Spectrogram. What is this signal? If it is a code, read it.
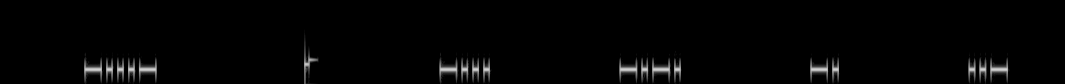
Morse code, heard as a keyed tone, about 22 wpm, spaced as for 6 wpm, 700 Hz. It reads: <BT> BCNU
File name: Top 90 QSO Elements - 8x Character Spacing - 22wpm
